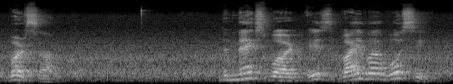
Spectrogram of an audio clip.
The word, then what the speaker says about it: viva voce: The next word is viva voce. Spelling is V-I-V-A-V-O-C-E. Pronunciation is viva voce.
